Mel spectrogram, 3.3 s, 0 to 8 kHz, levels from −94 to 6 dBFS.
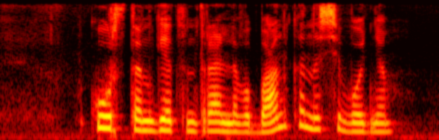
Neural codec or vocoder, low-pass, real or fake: none; 7.2 kHz; real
